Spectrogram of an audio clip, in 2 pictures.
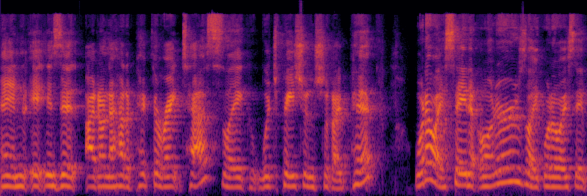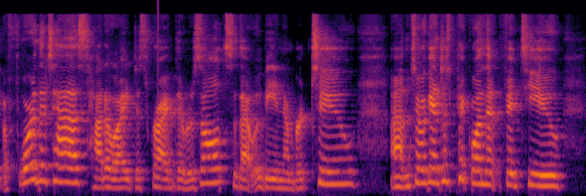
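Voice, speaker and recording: In a room with audible echo, a woman with a medium pitch talks at a fairly quick pace in a bright, sharp tone with lively intonation. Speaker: veterinary oncologist. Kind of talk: webinar lecture. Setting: online webinar. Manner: fast; casual, many fillers.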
